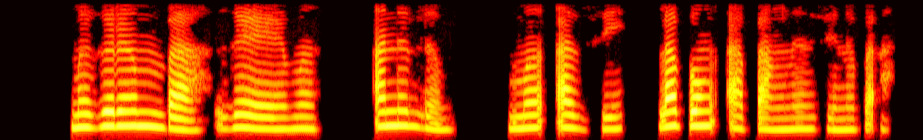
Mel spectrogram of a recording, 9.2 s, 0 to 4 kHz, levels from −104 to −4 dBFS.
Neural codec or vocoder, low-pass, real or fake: none; 3.6 kHz; real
